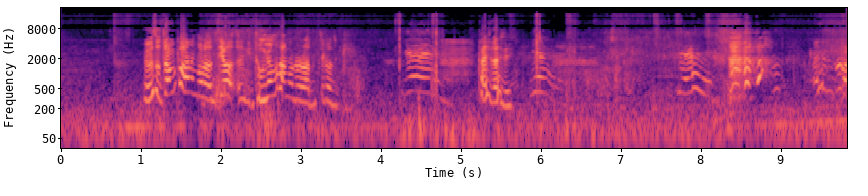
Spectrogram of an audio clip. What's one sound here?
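A young woman talks and laughs excitedly close by.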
